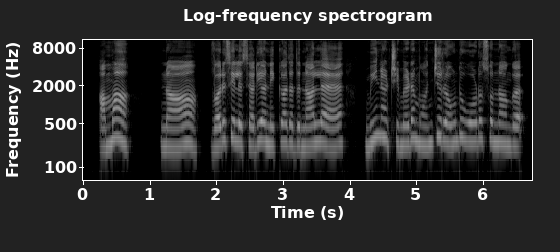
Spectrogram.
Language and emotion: Tamil, sad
